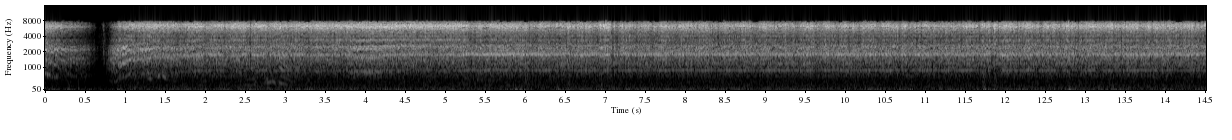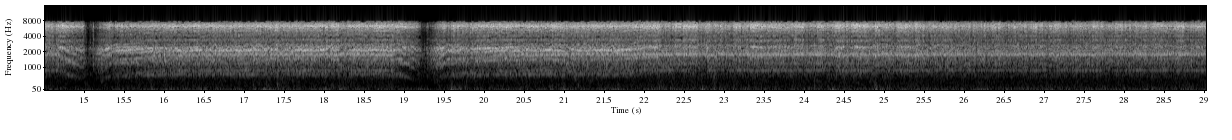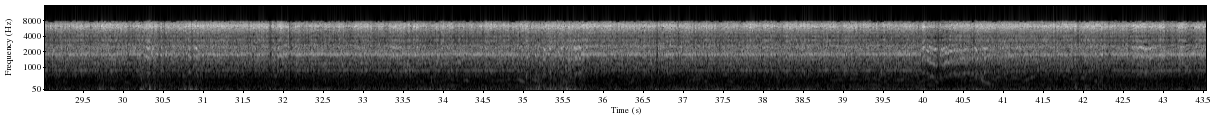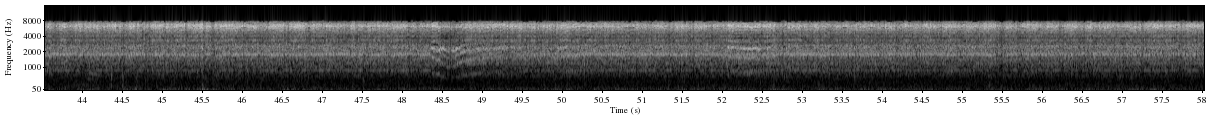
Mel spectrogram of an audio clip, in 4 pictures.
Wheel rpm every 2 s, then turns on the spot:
130, 230, 230, 230, 230, 240, 240, 190, 190, 160, 190, 230, 230, 230, 230, 230, 230, 230, 230, 230, 210, 230, 240, 230, 190, 230, 230, 230, 230.
none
